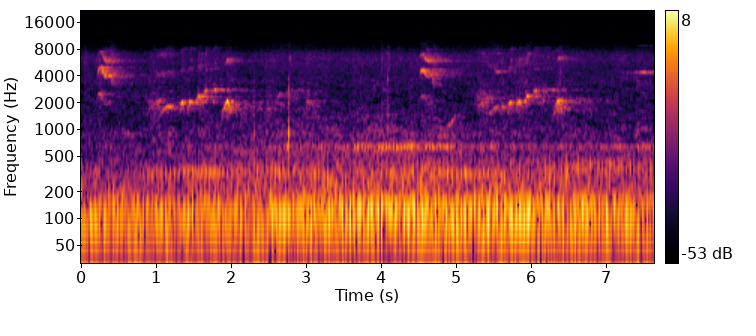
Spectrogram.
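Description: A songbird singing the same short phrase twice, about four seconds apart: a few high falling notes, then a run of notes stepping upward. A steady low rumble runs underneath.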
